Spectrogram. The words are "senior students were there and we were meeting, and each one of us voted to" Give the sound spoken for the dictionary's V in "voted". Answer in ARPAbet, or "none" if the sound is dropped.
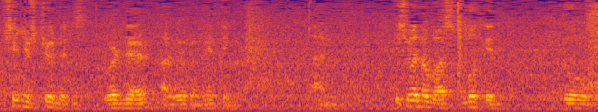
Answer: B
